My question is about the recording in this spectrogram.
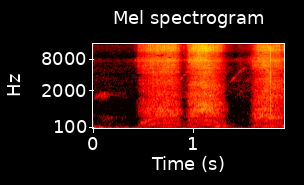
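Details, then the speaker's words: New Ender 3 V3 SE 3D printer at unboxing, foam removed, moved by hand: rough, gritty scraping comes in separate pushes as something drags; the source is unclear and the owner is unsure the noise is real. "sounds awfully loud it's like something's almost like scraping I don't know maybe I'm delusional"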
